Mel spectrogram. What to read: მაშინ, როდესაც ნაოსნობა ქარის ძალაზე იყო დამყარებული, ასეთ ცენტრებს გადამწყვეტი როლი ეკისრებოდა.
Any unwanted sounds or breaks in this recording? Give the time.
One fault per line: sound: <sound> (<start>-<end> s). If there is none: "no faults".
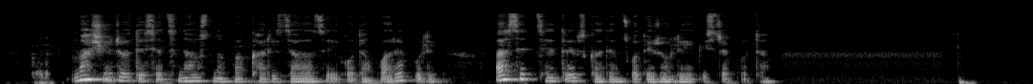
no faults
